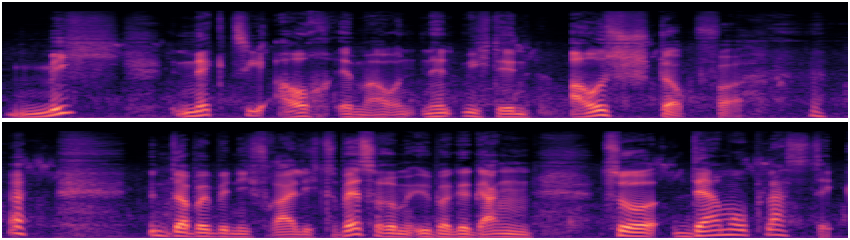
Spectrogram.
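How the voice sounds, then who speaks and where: An obliging museum craftsman, a man proud of his art. His delivery is genial and very animated in pitch. It is a radio play with clear ambience behind the voice. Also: normal speed, a little hiss or hum. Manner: animated, good-humoured.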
